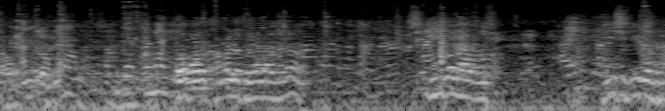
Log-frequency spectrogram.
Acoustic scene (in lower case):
restaurant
